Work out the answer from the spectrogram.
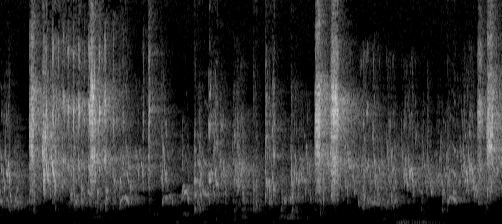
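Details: Happy budgerigar chirping: continuous busy warble of scratchy chatter, squawky notes and short whistles, dense and rapid with loud bursts near one and four seconds.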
